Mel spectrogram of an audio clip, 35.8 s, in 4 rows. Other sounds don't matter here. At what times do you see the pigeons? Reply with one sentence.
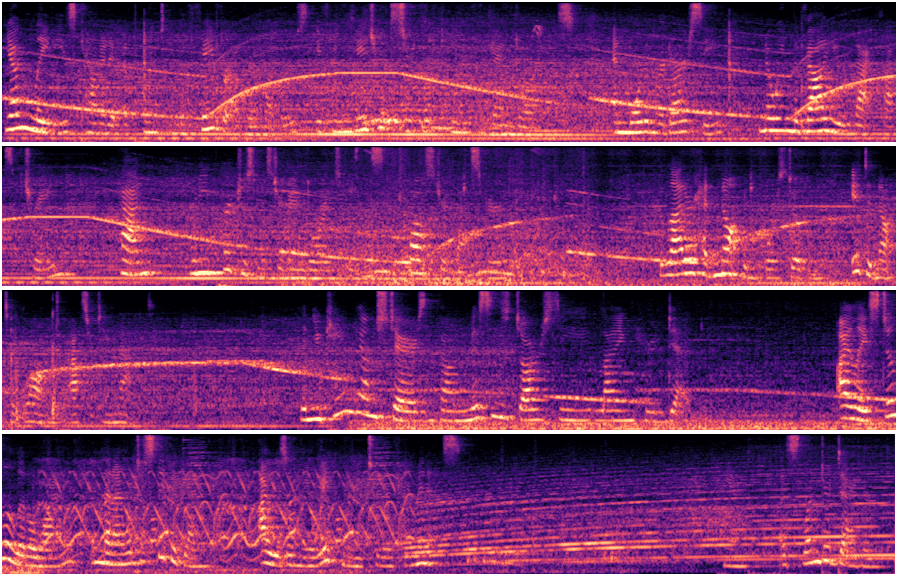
The pigeons can be heard from 3.2 to 5.2 s, from 12.2 to 14.9 s and from 31.4 to 33.2 s.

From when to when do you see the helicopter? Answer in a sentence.
The helicopter can be heard from 0.0 to 35.7 s.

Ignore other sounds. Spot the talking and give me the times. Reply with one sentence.
You can hear the talking from 0.0 to 14.2 s, from 15.5 to 19.4 s, from 20.9 to 24.9 s, from 26.2 to 31.4 s and from 34.0 to 35.6 s.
